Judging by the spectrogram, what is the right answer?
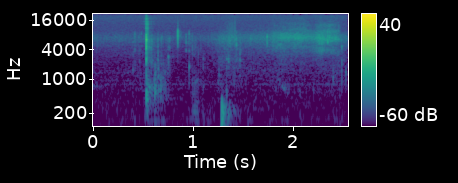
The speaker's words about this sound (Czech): To byla trochu delší ukázka, já se napiju.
